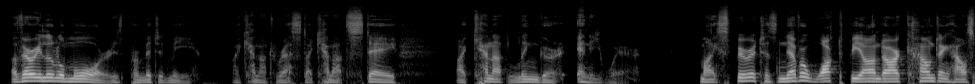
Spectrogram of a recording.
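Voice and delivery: a hint of a solemn ghost; lightly voiced doleful ghost; unearthly voice. Marley's ghost speaks.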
